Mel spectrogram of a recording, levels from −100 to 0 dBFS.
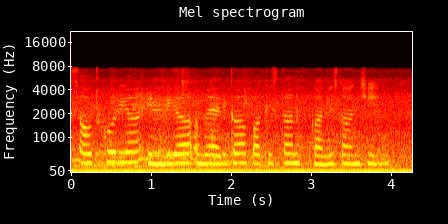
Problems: constant background noise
